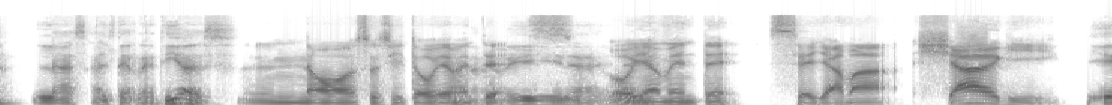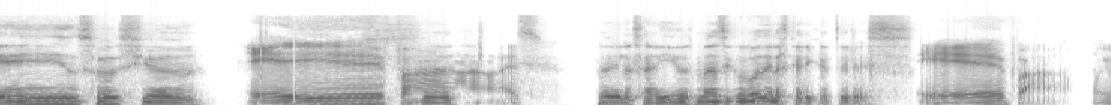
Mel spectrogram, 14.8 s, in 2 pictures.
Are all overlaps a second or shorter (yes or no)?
no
